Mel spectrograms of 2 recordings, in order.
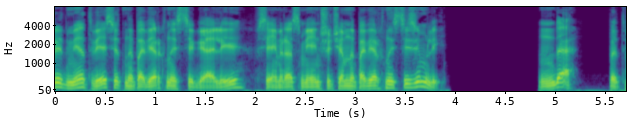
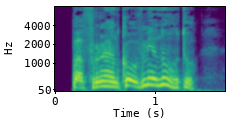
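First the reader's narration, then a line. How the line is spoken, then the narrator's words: Exclaimed. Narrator (Russian): воскликнул Бензуф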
